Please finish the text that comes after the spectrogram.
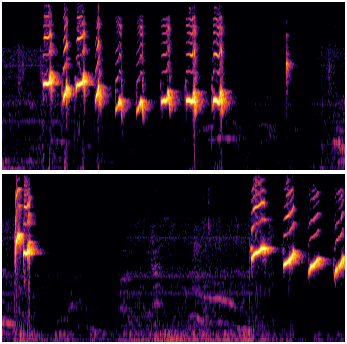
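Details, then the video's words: Greater green leafbird song meant to provoke rival males; a fast string of sharp chirping notes, a long silent gap with a single click and a loud squeak, then another burst of whistled notes. "PANCINGAN CUCAK IJO GACOR CEPAT MEMANCING EMOSI LAWAN"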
